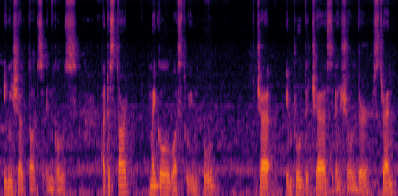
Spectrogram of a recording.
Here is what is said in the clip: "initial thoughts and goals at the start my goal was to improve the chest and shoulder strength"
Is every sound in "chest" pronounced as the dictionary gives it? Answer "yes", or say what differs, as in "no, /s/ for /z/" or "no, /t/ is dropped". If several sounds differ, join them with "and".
no, /t/ is dropped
